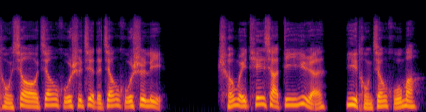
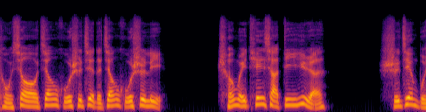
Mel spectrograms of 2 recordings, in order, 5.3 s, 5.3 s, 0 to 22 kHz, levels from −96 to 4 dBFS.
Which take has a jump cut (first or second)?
first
